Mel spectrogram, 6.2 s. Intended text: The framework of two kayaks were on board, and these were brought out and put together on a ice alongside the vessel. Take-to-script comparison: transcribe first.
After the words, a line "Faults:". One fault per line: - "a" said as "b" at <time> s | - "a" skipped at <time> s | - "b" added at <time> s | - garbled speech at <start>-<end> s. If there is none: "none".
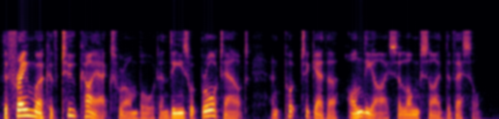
The framework of two kayaks were on board, and these were brought out and put together on the ice alongside the vessel.
Faults:
- "a" said as "the" at 4.5 s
